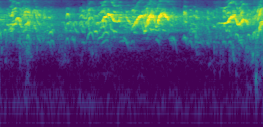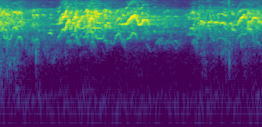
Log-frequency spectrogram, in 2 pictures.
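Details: Wild ducks in a big flock play on the water, recorded as a lure to bring birds down. Bursts of high, wavering whistles come in waves about every second, with splashes between them.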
